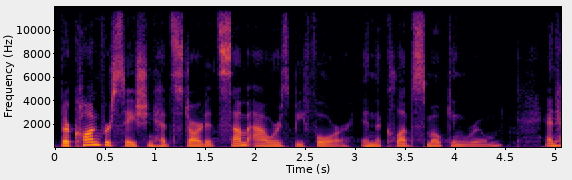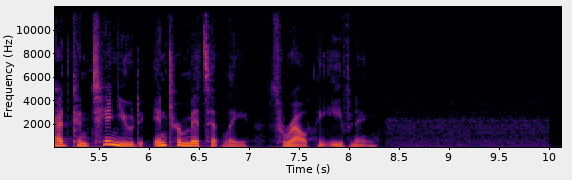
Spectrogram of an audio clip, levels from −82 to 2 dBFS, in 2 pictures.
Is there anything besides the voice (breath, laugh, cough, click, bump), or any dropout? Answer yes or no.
no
